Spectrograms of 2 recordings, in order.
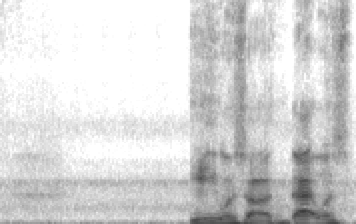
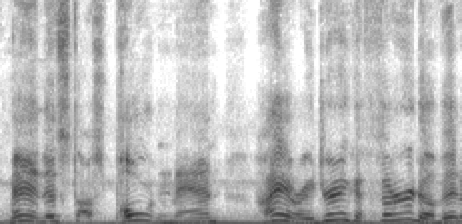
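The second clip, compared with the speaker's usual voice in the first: higher, awed report; impressed buddy; 6 semitones higher than usual. Retold or imitated. Buddy telling how potent the Everclear is, higher and awed. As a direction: marvel at how strong it is. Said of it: "He's like".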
